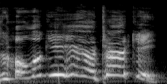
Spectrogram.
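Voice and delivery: high, loud feigned surprise; mock surprise. Little Johnny fakes surprise to the game warden, high and loud. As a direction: play innocent, as if just spotting it.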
